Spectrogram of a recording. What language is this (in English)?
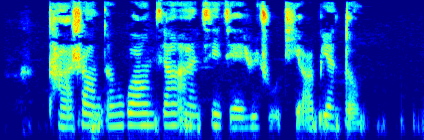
Chinese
